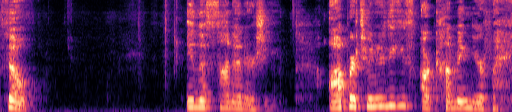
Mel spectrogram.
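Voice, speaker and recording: A woman speaks at a moderate pace with a medium pitch, a dark, mellow tone, a somewhat breathy quality, lively intonation and long, frequent pauses. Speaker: tarot reader. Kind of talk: tarot reading. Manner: casual, chatty.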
